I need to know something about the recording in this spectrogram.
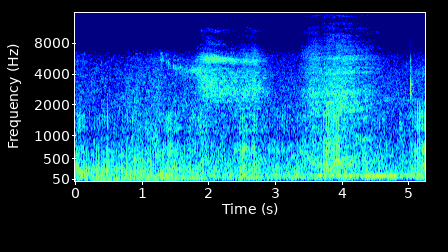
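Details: A domestic cat lying in bed with its owner at night purrs in a low, even drone, faint beneath a hissy background with some rustling.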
